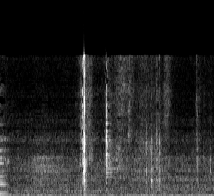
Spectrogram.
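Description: A single sharp plastic click about a second in, from the shifter knob and its trim clips being handled, over a steady low hum from the running car.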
